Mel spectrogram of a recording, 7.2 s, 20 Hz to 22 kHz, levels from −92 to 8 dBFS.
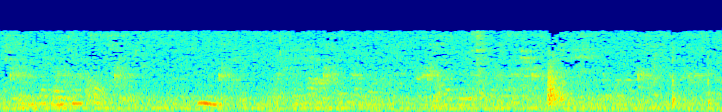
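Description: From the first second to the end, a loud, steady hiss sits over the sound. This is low bit depth with dither. The signal keeps very few levels, which fits about 5 bits. Dither turns the rounding error into even white noise, nearly as loud as the sound itself.

Throughout the clip, nothing is heard above 8 kHz, so the top end sounds dull and cut off. The remaining sound is watery and swirly, with detail flickering in and out. The likely cause is heavy MP3 compression at a very low bitrate, around 22 kbps.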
